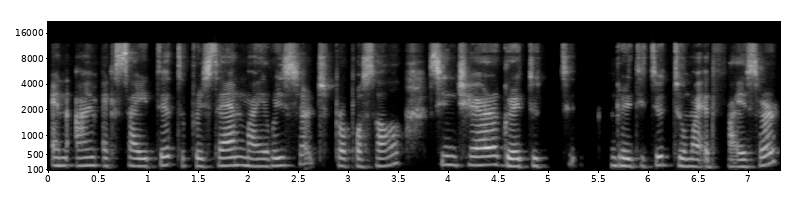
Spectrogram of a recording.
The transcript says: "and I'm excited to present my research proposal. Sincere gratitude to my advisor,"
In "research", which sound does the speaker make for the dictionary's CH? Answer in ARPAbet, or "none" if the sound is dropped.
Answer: CH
